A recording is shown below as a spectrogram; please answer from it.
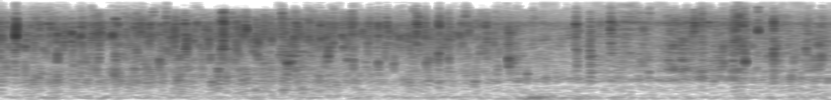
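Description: Tangra fish curry with potato and tomato simmers and sizzles in a pan as garam masala is stirred through, giving a continuous frying crackle with scraping stir strokes, close and fairly quiet, with no talking.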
